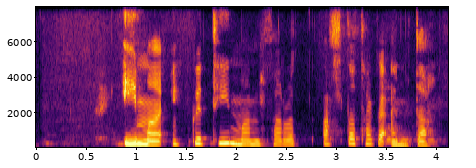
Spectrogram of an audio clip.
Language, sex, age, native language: Icelandic, female, 11, Icelandic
